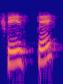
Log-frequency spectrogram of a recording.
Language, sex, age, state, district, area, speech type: Tamil, female, 30-45, Tamil Nadu, Chengalpattu, urban, conversation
